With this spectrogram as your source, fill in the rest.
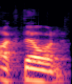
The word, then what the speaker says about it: actaeon: When you have A in front of E, both of these letters are pronounced E. And letter C is in this case pronounced K, so it is pronounced Grammostola actaeon.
